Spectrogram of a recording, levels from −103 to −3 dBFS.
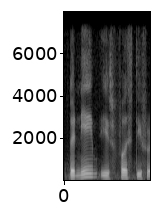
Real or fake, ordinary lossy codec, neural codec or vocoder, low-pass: fake; none; codec, 24 kHz, 1.2 kbps, DualCodec; 7.2 kHz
